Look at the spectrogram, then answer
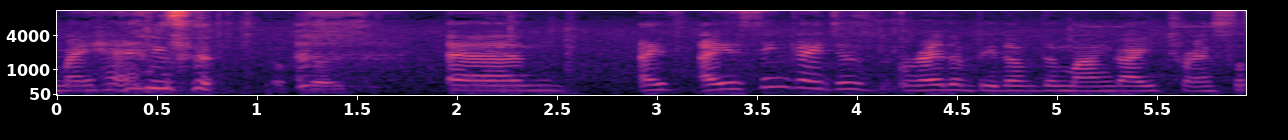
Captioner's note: laughs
